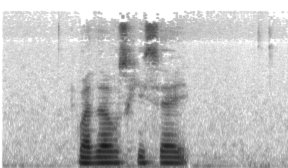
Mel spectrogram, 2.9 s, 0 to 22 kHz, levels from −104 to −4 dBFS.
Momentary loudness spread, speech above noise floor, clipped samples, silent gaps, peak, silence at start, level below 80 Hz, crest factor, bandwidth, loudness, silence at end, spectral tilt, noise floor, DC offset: 7 LU; 40 dB; under 0.1%; none; -6 dBFS; 0.8 s; -52 dBFS; 18 dB; 13.5 kHz; -21 LUFS; 1.05 s; -5.5 dB/octave; -60 dBFS; under 0.1%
